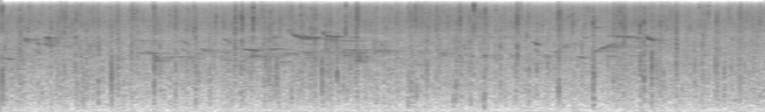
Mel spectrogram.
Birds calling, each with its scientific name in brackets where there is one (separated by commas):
Apapane (Himatione sanguinea)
